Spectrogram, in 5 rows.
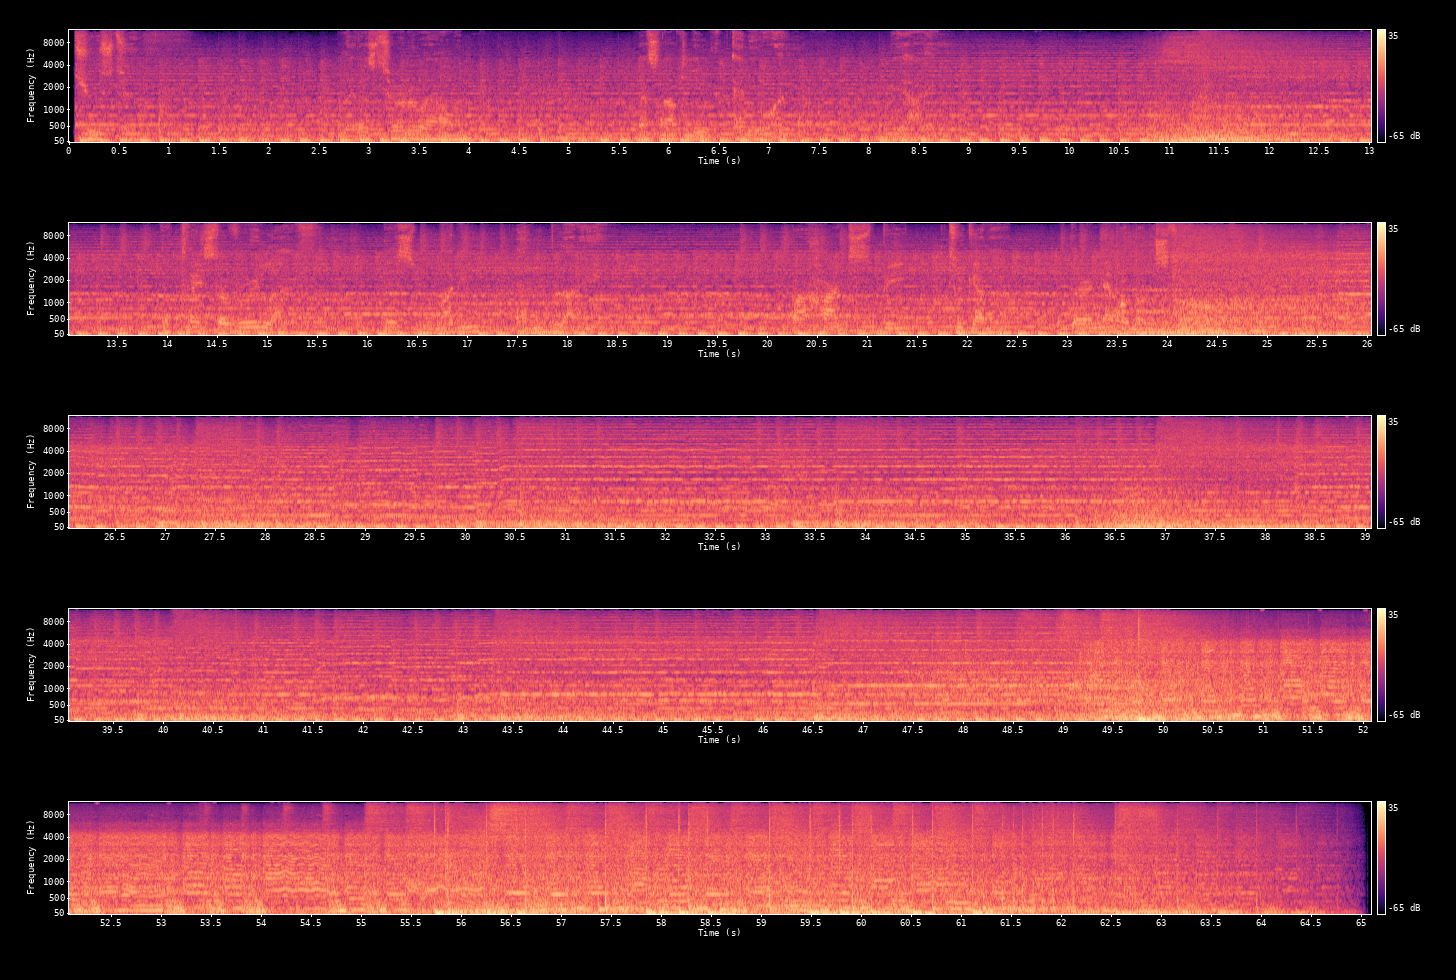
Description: Category: Melodic Rock
lead vocals, guitars
keyboards, backing vocals
recorded at Vaasa, Elisa Stadium in Finland in summer 2022.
